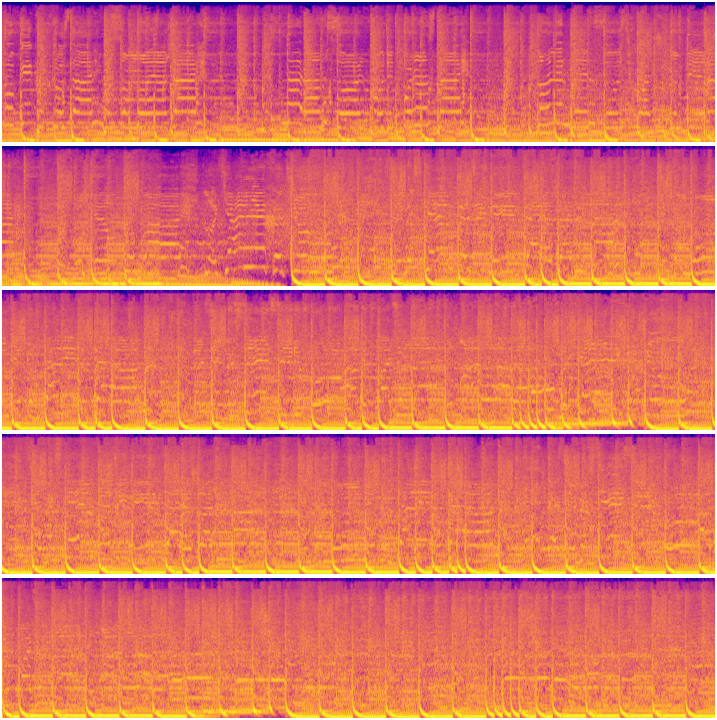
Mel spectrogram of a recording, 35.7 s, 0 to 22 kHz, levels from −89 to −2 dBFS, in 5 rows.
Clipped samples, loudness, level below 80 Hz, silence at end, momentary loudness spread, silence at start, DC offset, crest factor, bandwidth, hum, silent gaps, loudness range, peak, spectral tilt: 0.5%; -8 LUFS; -10 dBFS; 0 s; 6 LU; 0 s; under 0.1%; 6 dB; over 20 kHz; none; none; 6 LU; 0 dBFS; -4.5 dB/octave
